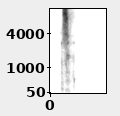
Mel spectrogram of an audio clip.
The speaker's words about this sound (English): Sorry, I had to cough.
